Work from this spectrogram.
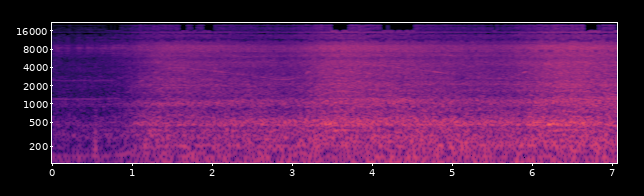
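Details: Flood-damaged $450 Chevy S10 Blazer idling in very humid weather, moisture smoke from exhaust: steady, even idle with a soft regular beat, no stumble or miss, outdoor background noise; runs smoothly.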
